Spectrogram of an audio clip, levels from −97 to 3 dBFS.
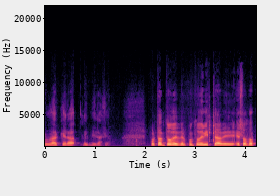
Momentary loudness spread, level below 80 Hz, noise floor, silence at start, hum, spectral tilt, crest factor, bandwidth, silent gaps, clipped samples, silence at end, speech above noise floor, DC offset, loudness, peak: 20 LU; -68 dBFS; -51 dBFS; 0 s; none; -6.5 dB/octave; 18 dB; 11 kHz; none; under 0.1%; 0.05 s; 29 dB; under 0.1%; -22 LUFS; -6 dBFS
